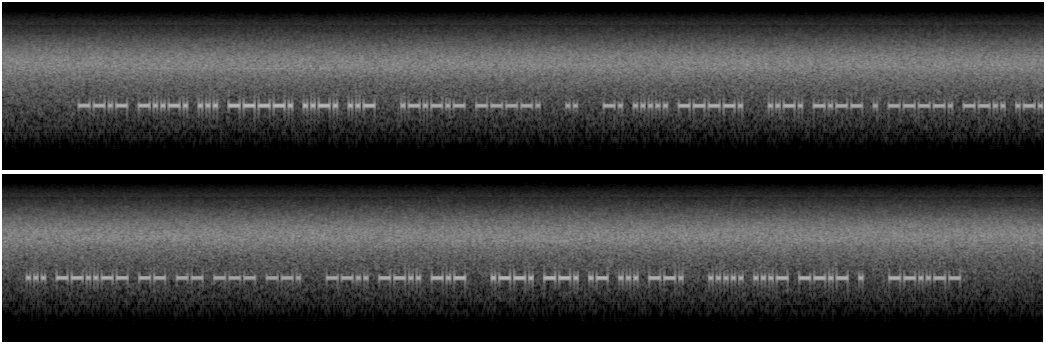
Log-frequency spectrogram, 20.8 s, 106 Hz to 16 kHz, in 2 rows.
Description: Morse code, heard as a keyed tone, machine-sent, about 32 wpm, 720 Hz, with radio static. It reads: Q/S9FU .9 I N59 FYE9ZR S,MMOG ZZK PGASG 5VQE ,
